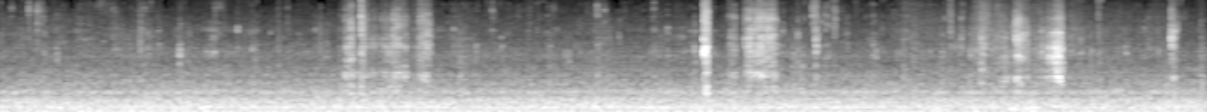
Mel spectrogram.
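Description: Plastic forks scraping and clicking against black plastic takeout bowls, several short scrapes with one sharp click about five seconds in, over a steady low hum inside a car.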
